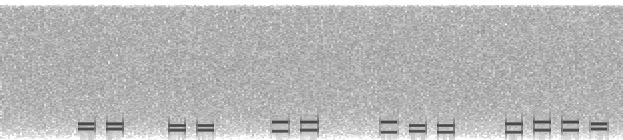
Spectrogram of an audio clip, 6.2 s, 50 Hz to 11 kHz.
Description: DTMF, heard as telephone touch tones, dialled by machine, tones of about 160 ms. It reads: 00 77 69 341 2990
